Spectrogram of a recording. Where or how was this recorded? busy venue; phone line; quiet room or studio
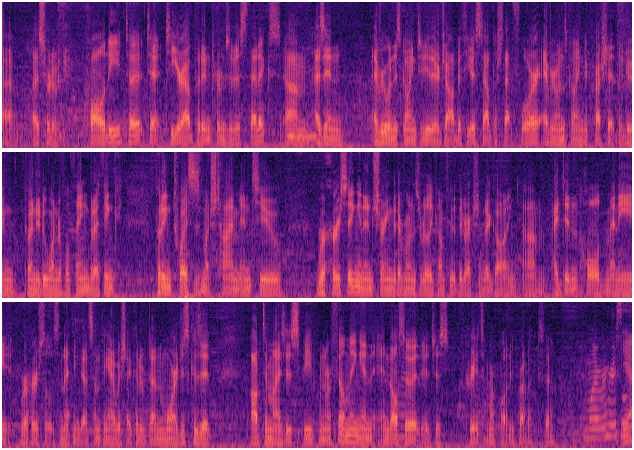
busy venue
